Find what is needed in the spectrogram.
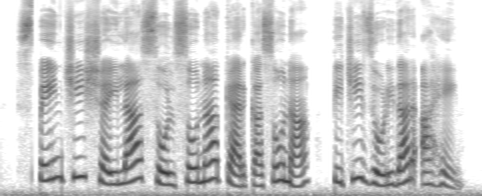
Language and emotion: Marathi, neutral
